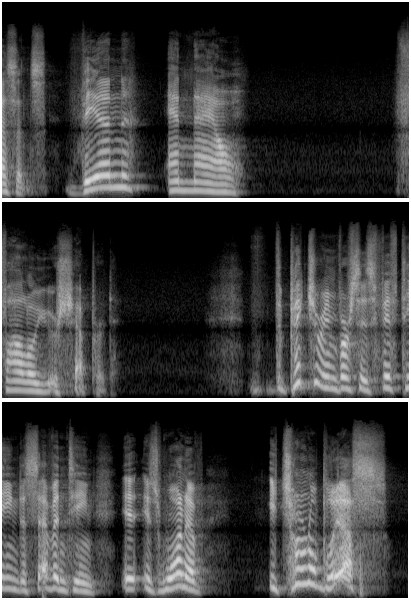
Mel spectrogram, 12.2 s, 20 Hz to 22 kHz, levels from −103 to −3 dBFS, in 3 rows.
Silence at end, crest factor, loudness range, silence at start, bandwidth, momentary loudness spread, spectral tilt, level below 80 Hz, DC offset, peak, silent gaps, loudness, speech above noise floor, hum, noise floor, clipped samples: 0.25 s; 24 dB; 9 LU; 0 s; 13 kHz; 13 LU; -3.5 dB/octave; -80 dBFS; under 0.1%; -6 dBFS; none; -28 LUFS; 53 dB; none; -81 dBFS; under 0.1%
